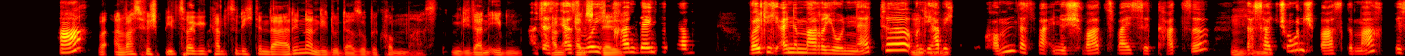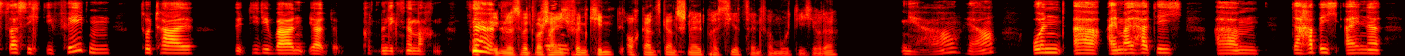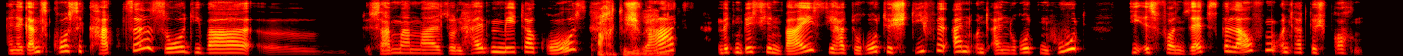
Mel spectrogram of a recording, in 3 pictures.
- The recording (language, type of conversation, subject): German, podcast, Was war dein liebstes Spielzeug in deiner Kindheit?
- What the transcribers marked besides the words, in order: other noise; chuckle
